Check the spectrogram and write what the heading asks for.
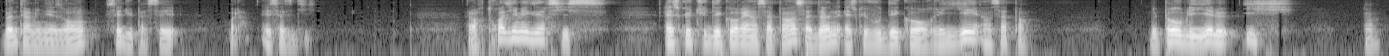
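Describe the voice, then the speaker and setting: A male primary school teacher going over exercise answers slowly and patiently, one step at a time. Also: fairly low pitch, lively intonation, mellow. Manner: slow, patient, explains step by step. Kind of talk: recorded lesson correcting exercises.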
